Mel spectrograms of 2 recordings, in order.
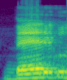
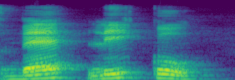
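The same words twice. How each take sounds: First: Said in the usual way. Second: "Bélico" slowly divided as bé... li... co; syllable by syllable. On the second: Shown as a demonstration. Teacher counting three syllables for students, "Bélico" split slowly. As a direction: give each syllable of "Bélico" its own beat. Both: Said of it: "Três sílabas".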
